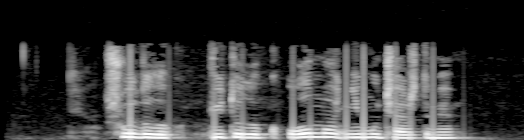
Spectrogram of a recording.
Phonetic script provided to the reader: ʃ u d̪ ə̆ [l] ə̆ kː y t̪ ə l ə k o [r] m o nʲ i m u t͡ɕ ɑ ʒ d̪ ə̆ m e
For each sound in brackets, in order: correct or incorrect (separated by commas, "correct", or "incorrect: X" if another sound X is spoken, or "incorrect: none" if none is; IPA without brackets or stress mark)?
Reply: correct, incorrect: l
